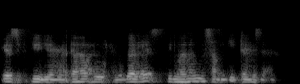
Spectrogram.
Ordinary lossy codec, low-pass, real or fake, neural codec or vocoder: AAC, 48 kbps; 5.4 kHz; fake; codec, 16 kHz, 0.5 kbps, FreqCodec, smaller model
